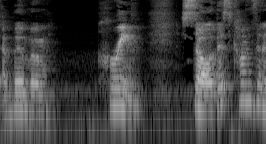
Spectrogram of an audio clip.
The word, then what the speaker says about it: Bum Bum: I honestly thought it was pronounced Bum Bum because it's B-U-M, but apparently it is pronounced a Boom Boom Cream.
